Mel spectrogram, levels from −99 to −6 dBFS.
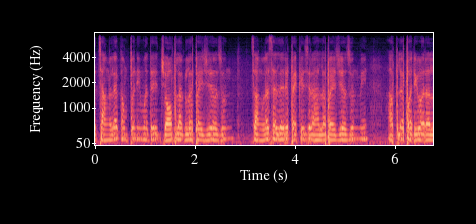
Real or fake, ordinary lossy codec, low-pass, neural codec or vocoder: fake; Opus, 64 kbps; 7.2 kHz; vocoder, 24 kHz, 100 mel bands, Vocos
